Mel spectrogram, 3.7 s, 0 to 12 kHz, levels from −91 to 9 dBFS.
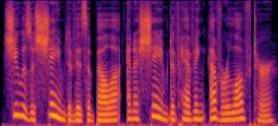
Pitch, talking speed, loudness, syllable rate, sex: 195 Hz, 195 wpm, -17 LUFS, 6.3 syllables/s, female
